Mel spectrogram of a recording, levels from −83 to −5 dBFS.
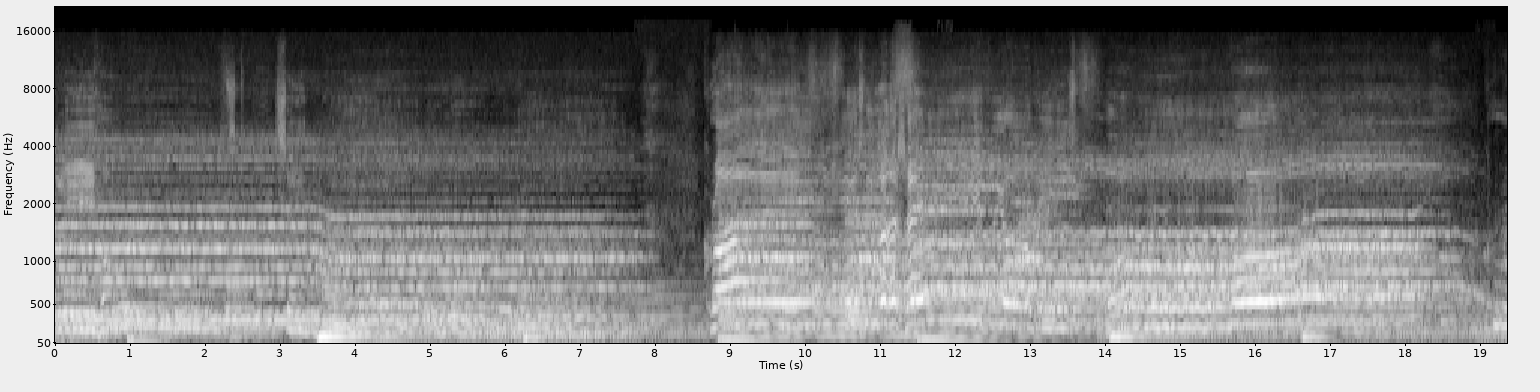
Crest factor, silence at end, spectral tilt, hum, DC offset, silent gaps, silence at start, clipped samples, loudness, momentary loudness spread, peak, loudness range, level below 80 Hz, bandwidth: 14 dB; 0 s; -6 dB/octave; none; under 0.1%; none; 0 s; under 0.1%; -14 LUFS; 12 LU; 0 dBFS; 6 LU; -38 dBFS; 16 kHz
